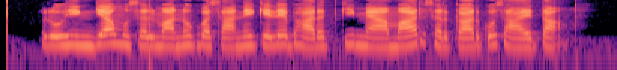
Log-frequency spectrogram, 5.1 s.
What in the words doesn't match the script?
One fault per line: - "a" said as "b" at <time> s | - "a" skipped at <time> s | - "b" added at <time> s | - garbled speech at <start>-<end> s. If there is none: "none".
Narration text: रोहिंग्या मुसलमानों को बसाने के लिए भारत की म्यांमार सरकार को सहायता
- "को" skipped at 1.6 s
